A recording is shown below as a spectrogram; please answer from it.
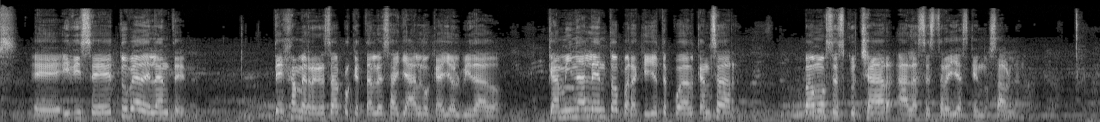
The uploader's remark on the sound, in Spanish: Traemos otro episodio grabado directo desde el Corona Capital y con otra de las bandas que se presentó ese día.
